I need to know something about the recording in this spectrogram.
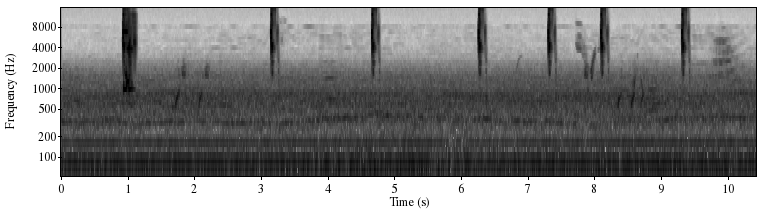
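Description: Menu clicks tick sharply, one at a time.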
